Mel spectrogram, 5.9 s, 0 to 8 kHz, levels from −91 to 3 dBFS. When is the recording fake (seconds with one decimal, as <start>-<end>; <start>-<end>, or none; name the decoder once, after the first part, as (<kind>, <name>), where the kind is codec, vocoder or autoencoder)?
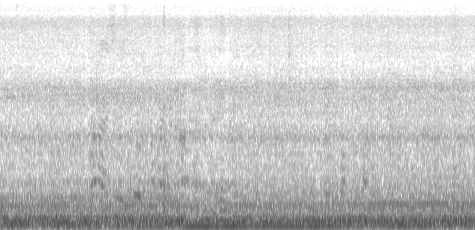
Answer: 2.2-2.9 (codec, SNAC)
